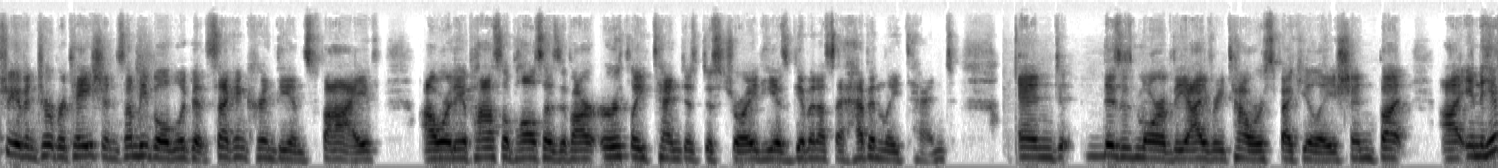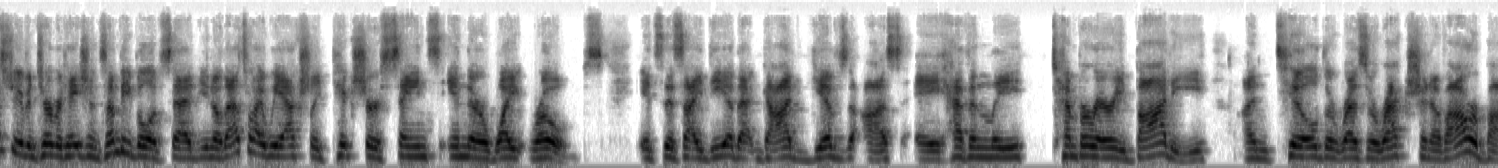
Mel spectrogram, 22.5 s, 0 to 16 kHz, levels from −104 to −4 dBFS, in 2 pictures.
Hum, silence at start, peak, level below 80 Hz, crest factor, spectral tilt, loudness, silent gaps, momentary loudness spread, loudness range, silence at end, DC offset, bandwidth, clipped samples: none; 0 s; -2 dBFS; -54 dBFS; 14 dB; -4.5 dB/octave; -16 LUFS; none; 8 LU; 3 LU; 0 s; under 0.1%; 12 kHz; under 0.1%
